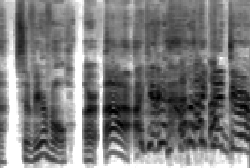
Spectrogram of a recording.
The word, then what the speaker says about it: Sevierville: It looks like Seaverville outside of Pigeon Forge. And then you show up and everyone's like, Sevierville.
